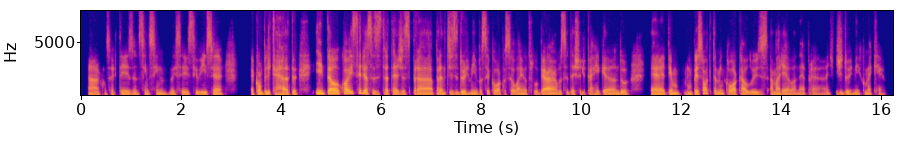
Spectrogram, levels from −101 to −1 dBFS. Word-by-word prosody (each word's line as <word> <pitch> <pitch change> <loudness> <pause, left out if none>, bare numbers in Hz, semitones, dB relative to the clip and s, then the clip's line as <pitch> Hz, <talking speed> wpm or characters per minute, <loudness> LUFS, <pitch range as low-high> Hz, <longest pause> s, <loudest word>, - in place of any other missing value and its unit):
Ah, 100 -2 -1
com 100 - -13
certeza. 100 -3 -4
Sim, 110 +3 -4
sim, 95 -3 -4
vencer 95 +1 -5
esse 95 +1 -5
vicio 95 +2 -1
é 105 0 0 0.5
é - - +1
complicado. 115 -1 +2 0.4
Então 145 0 +8
quais 185 +3 +6
seriam 200 -7 +5
essas 130 -2 -2
estratégias 115 -1 -2
pra 115 -3 +1
pra 115 0 +1
antes 110 +1 -4
de 110 - -5
dormir? 110 -4 +1
Você 95 +3 -5
coloca 100 0 -3
o - - -7
celular 100 -2 -2
em 95 - -1
outro 95 0 -8
lugar? 110 +9 +3
Você 115 -3 -5
deixa 100 -2 -4
ele - - -9
carregando? 110 +6 -2 0.4
Eh, 95 -1 +2
tem 110 - 0
um 105 -3 -2
um 115 -3 -1
pessoal 140 +8 +4
que - - -21
também 110 -5 -2
coloca 95 +1 0
a - - +3
luz 95 -1 -3
amarela, 95 -3 -2
né, 95 +7 -5
pra 90 -6 -11
antes 95 -1 -12
de 95 +1 -2
dormir, 90 -1 -3
como 115 +4 -5
é - - -1
que - - -10
é? - - -17
105 Hz, 190 wpm, -24 LUFS, 95-115 Hz, 0.5 s, Então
